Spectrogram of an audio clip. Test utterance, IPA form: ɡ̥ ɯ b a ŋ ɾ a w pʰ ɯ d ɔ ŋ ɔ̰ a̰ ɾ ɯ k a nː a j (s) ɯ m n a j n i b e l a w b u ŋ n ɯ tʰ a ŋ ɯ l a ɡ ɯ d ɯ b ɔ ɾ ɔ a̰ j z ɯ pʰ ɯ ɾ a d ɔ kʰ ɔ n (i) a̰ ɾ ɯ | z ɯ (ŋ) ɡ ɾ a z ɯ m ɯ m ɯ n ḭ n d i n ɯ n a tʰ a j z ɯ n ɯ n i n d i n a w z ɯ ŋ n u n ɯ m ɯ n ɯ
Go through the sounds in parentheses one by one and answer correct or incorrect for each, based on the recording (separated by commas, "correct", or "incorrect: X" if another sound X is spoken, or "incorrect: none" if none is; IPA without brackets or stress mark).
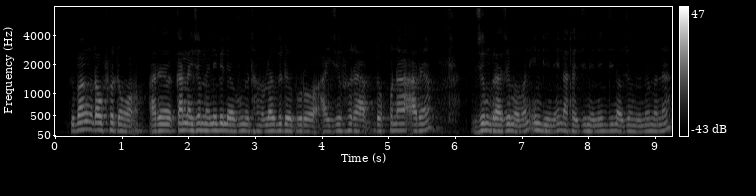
incorrect: z, incorrect: a, incorrect: m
